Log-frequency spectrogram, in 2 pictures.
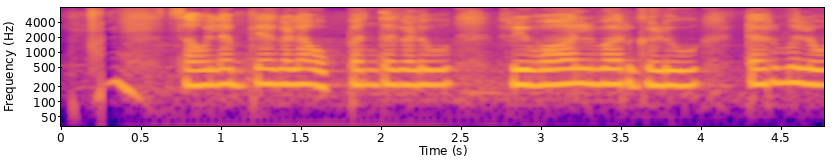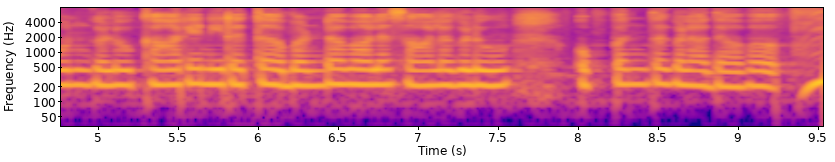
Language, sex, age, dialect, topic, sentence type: Kannada, female, 36-40, Central, banking, statement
